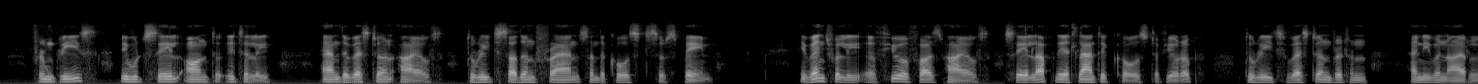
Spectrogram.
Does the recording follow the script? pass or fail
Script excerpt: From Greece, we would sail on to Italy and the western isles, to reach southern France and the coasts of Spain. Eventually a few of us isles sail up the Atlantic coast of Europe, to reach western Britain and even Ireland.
pass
